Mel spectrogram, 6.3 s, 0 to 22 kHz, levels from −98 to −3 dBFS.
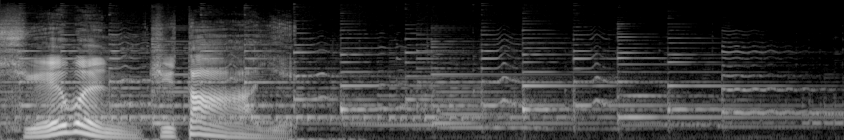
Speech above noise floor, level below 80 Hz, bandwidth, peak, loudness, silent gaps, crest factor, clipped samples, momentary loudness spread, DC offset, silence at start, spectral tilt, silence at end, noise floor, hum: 26 dB; -58 dBFS; 17 kHz; -6 dBFS; -25 LUFS; none; 22 dB; under 0.1%; 22 LU; under 0.1%; 0 s; -4 dB/octave; 0 s; -50 dBFS; none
